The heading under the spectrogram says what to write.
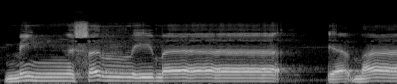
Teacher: ini disebut mad tabi'i, dibaca panjang dua harokat.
